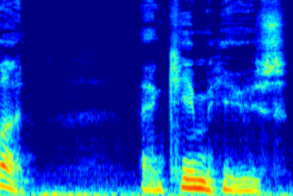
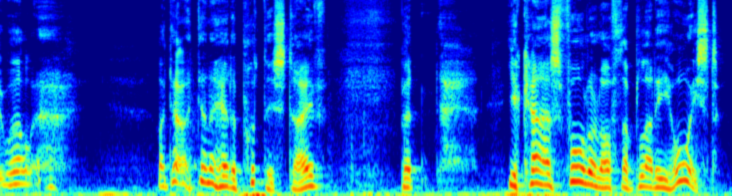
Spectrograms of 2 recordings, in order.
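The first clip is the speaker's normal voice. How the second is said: fake mechanic; 6 semitones higher than usual. Radio host telling the owner his car fell off the hoist, higher mock-hesitant voice. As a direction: fake a reluctant mechanic breaking bad news. Prank caller breaking bad news.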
